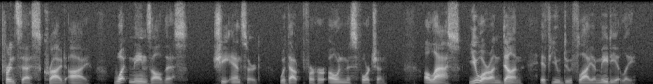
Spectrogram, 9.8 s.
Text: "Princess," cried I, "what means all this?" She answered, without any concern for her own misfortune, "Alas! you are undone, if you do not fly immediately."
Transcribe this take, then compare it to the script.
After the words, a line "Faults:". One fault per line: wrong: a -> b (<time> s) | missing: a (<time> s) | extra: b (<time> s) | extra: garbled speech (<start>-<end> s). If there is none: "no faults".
"Princess," cried I, "what means all this?" She answered, without for her own misfortune, "Alas! you are undone, if you do fly immediately."
Faults:
missing: any concern (4.5 s)
missing: not (8.6 s)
